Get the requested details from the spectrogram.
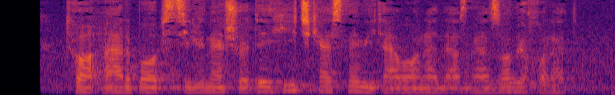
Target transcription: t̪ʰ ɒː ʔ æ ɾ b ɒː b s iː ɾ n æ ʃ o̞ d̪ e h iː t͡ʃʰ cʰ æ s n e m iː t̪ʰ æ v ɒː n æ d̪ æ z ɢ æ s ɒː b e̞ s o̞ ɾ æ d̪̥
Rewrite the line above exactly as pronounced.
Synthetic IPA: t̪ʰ ɒː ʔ æ ɾ b ɒː b s iː ɾ n æ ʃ o̞ d̪ e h iː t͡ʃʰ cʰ æ s n e m iː t̪ʰ æ v ɒː n æ d̪ æ z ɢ æ z ɒː b e̞ x o̞ ɾ æ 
